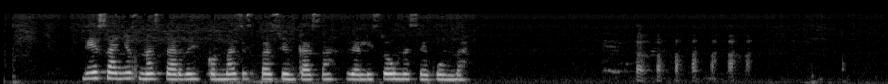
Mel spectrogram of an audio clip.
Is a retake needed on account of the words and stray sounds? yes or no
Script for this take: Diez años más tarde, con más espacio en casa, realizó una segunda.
yes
